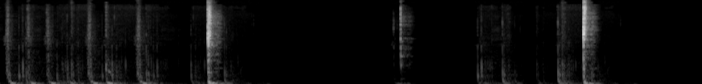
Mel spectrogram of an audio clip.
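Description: A game character takes a quick series of thudding hits.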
